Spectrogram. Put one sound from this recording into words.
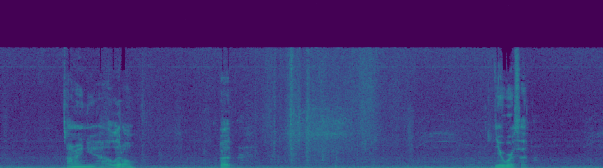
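A man speaks quietly and calmly up close.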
